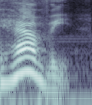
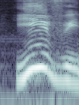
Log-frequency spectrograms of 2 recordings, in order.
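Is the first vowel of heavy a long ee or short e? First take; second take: short e; long ee. First: The first vowel is a short e sound. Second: The first vowel is a long ee sound. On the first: The speaker calls it right. "I say heavy. EA pronounced as E in this word" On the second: The speaker calls it wrong. "I don't say heavy, no"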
